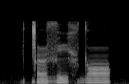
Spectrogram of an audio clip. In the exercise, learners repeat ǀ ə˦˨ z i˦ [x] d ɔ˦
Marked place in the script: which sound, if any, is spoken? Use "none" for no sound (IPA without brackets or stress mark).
x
